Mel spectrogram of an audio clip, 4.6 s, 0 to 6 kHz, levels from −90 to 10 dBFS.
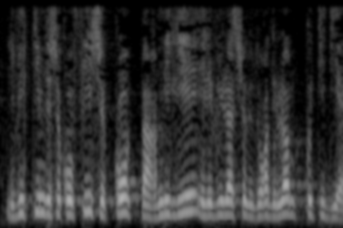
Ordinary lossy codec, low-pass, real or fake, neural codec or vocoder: none; 5.4 kHz; real; none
